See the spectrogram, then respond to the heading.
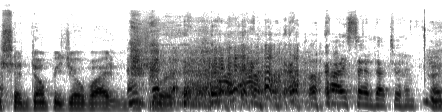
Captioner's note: laughter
